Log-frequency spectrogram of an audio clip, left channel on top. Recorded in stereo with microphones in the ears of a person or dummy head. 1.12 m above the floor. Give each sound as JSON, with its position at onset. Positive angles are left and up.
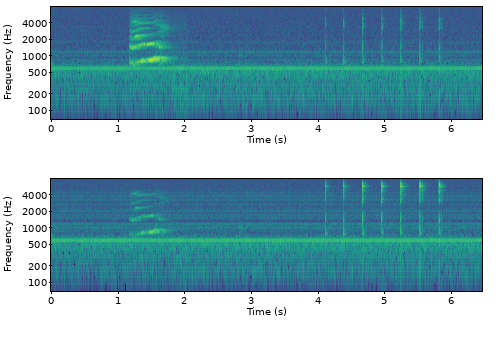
{"t": 0.0, "sound": "a fan", "side_deg": -70}
{"t": 1.2, "sound": "a cat meowing", "side_deg": 30}
{"t": 4.1, "sound": "hammering", "side_deg": -70}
